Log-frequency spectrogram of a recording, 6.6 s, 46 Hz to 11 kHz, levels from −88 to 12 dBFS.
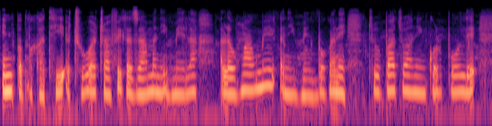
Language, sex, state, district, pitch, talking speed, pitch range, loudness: Mizo, female, Mizoram, Aizawl, 205 Hz, 245 wpm, 190-215 Hz, -17 LUFS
